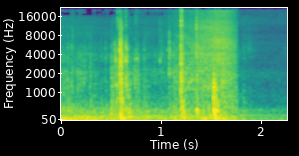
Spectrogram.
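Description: A car's idling engine rumbles with a few mechanical clicks, then is switched off near the end, leaving near silence. Moderately quiet, with no voices.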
